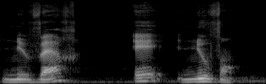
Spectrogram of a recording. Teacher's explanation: Seule la consonne enchaînante F change de nature et se prononce V dans deux cas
